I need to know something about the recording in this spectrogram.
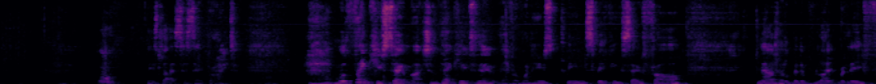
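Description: A woman speaks into a microphone in a calm, conversational way.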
